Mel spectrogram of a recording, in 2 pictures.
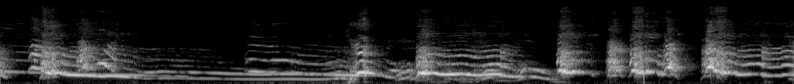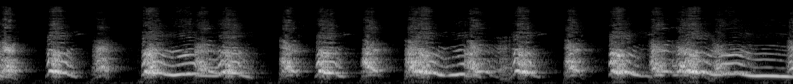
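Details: Alaskan Malamute talking on a morning roll, answering his owner who tries to speak his language while a second dog joins in: long sliding howls at first, then rapid wavering vocal bursts in quick succession with short gaps.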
